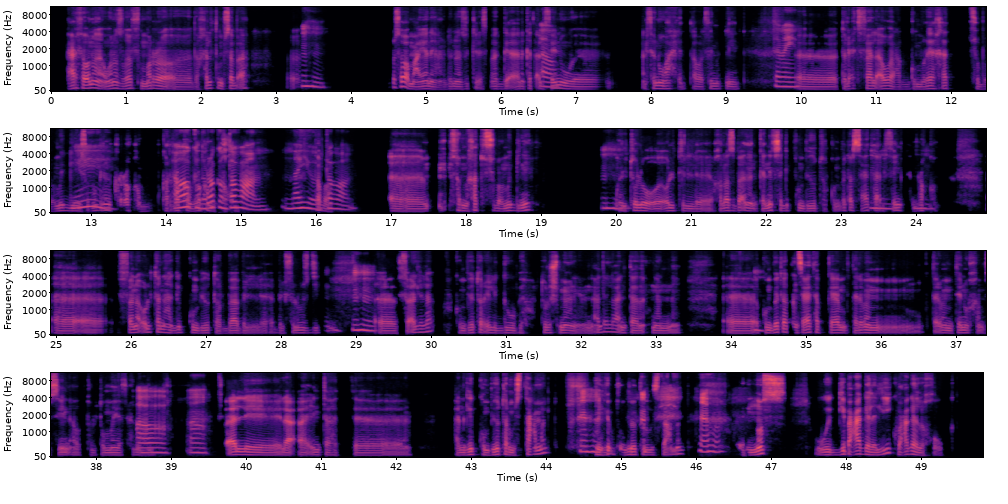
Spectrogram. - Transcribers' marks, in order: tapping; throat clearing; unintelligible speech; unintelligible speech; chuckle
- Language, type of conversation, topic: Arabic, podcast, إزاي بتوازن بين طموحك وحياتك الشخصية؟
